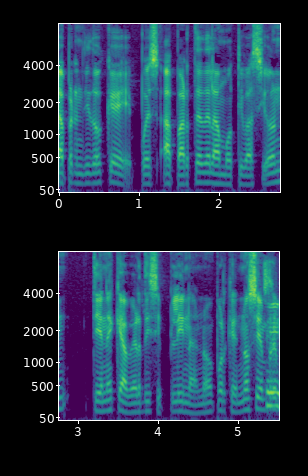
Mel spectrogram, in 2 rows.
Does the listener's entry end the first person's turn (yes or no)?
yes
